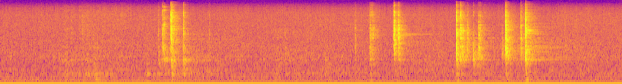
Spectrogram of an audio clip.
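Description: Allen wrench clicking against a bolt and a black steel futon hinge while the bolt is tightened by hand: several small metallic clicks, mostly in pairs, over a steady hiss.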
